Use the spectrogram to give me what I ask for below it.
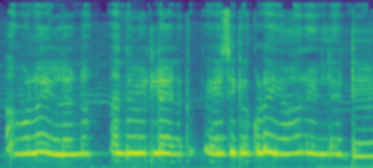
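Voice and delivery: high, pleading voice with crying breaks; tearful young lover. Acted. JK pleads with Dev not to leave, high and tearful. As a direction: beg him not to leave you, close to sobbing.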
